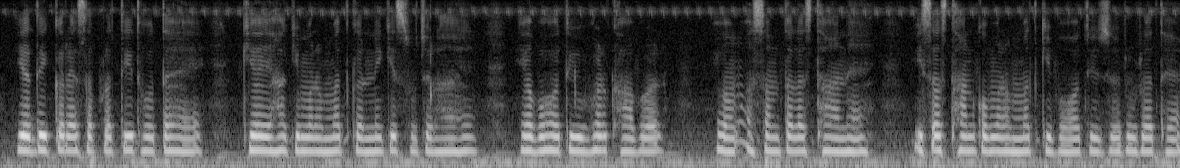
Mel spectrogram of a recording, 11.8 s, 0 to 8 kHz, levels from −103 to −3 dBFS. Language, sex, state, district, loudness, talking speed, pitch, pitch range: Hindi, female, Bihar, Kishanganj, -31 LUFS, 160 wpm, 210 Hz, 205-215 Hz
